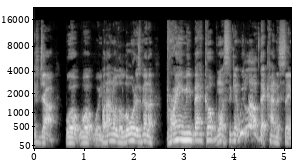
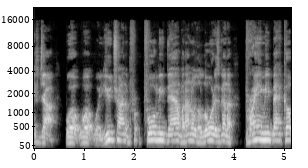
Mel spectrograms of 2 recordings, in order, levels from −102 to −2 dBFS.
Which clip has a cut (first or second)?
first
